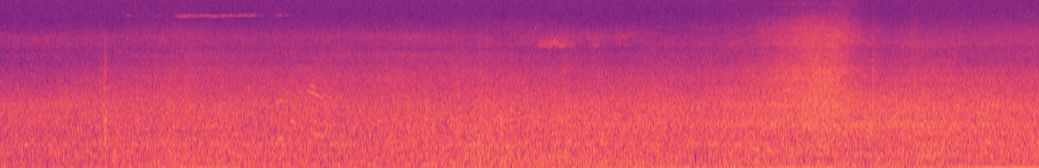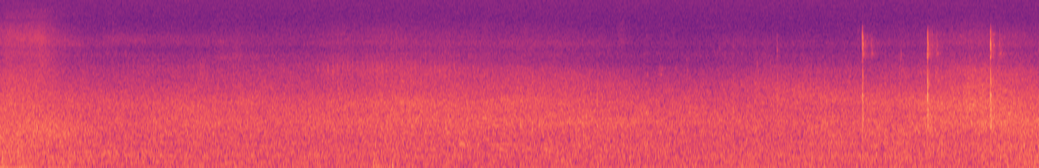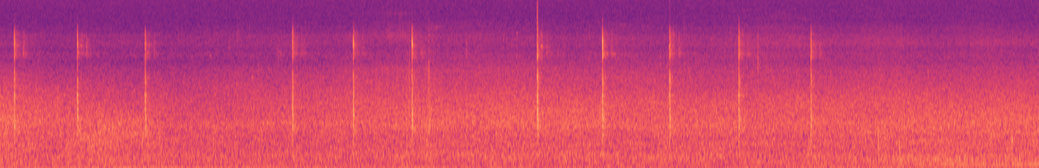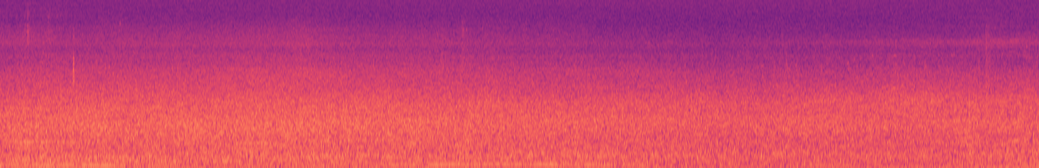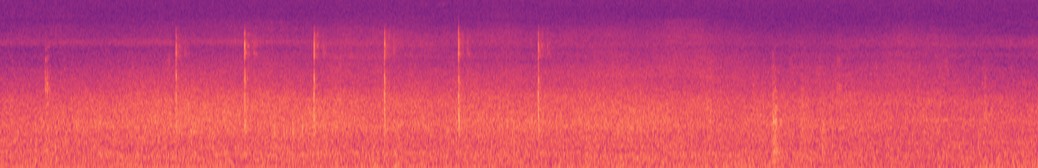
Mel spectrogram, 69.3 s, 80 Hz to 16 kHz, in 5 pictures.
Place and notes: Żołnierska, Olsztyn, Poland - Obserwatorium - Południe
Recorded during audio art workshops "Ucho Miasto" ("Ear City"):
3 June 2014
